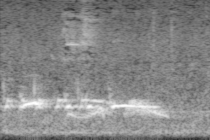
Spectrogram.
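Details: Zebra dove, kept in the Bangkok and local styles, gives a soft cooing phrase near one pitch, a steady warbling coo with slight wavering notes running about one and a half seconds before fading.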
